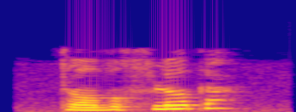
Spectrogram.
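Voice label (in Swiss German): "hawwerflocke", Alsatian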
